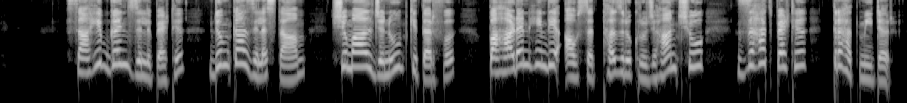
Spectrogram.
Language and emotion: Kashmiri, neutral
